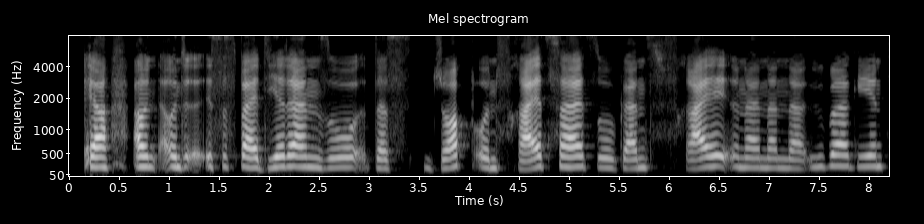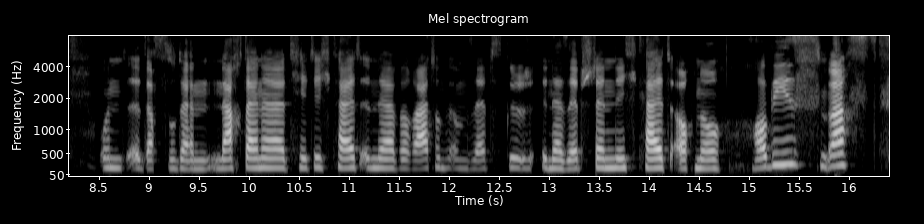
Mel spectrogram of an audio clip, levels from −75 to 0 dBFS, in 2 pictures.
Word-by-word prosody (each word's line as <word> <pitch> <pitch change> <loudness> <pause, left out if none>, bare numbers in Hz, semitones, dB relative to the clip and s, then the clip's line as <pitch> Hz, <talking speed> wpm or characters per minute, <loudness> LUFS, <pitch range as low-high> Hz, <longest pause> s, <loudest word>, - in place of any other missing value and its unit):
Ja, 210 -1 +7 0.2
und 215 -1 +4
und 215 -1 0
ist 220 0 -5
es 220 0 -10
bei 205 -2 +6
dir 205 +3 0
dann 215 -2 +4
so, 205 +2 -4 0.2
dass 185 -2 -6
Job 200 +4 0
und 195 -2 -5
Freizeit 215 +4 +4
so 200 -3 -7
ganz 190 +2 -3
frei 200 +5 +2
ineinander 195 -4 -6
übergehen 225 +1 -3 0.3
und, 195 -1 -10
äh, - - -7
dass 180 0 -5
du 185 - -11
dann 175 -1 -5
nach 190 +1 +1
deiner 195 -1 +2
Tätigkeit 200 0 -2
in 195 - -9
der 190 -1 0
Beratung 185 +2 -2
im 185 -2 -19
Selbstge 185 +2 -10
in 195 - -8
der 180 -1 -1
Selbstständigkeit 195 +1 +1
auch 185 +1 +1
noch 185 -1 -2 0.3
Hobbys 255 +7 -1
machst? 235 +3 +4
195 Hz, 140 wpm, -24 LUFS, 185-215 Hz, 0.3 s, Ja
